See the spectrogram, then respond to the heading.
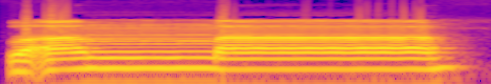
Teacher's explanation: یہاں پر غنہ بھی کرنا ہے، ناک میں آواز لے جانی ہے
